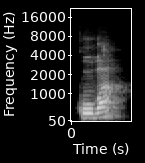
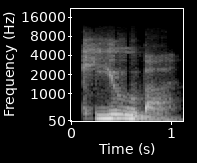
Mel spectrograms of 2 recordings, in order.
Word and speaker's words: Cuba: survive cube but now remember only the e is silent so where in spanish they say cuba in english we say cuba because vowel consonant vowel this becomes the capital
